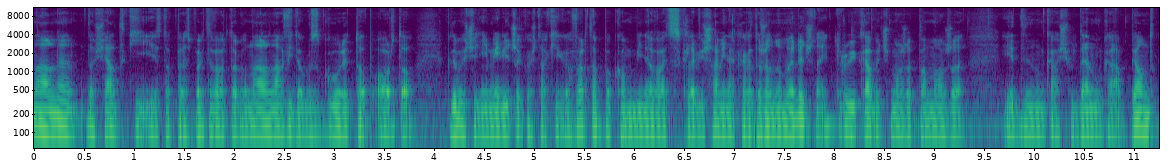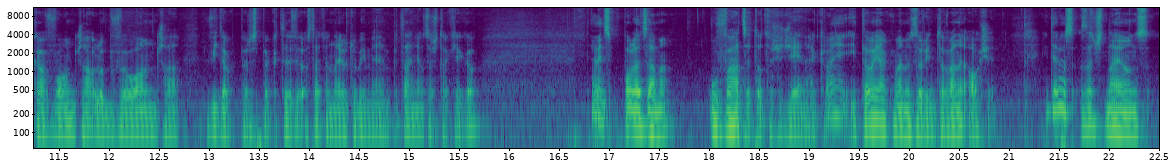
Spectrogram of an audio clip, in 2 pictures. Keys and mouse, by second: 8.1-10.8 typing, 16.6 KP_5, 17.9 KP_7.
